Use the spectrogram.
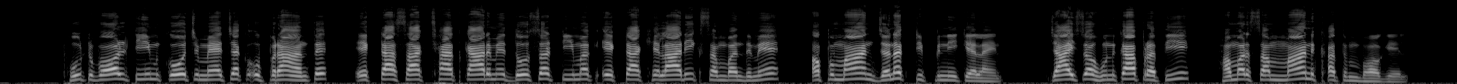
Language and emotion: Maithili, disgusted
